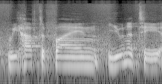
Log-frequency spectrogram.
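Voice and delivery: usual speaking voice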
